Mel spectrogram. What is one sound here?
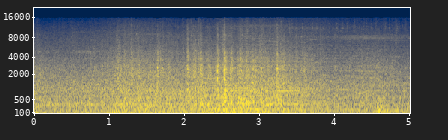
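A bus drives past close by, loud and then fading.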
